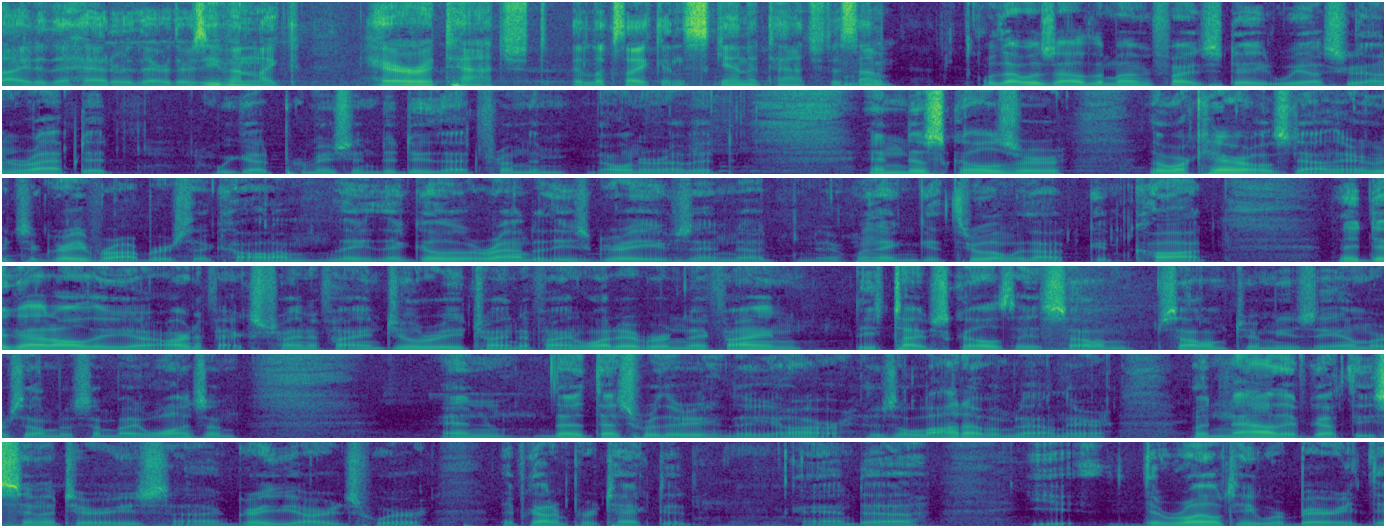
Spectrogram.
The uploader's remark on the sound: Remote SBR from the Point Casino Hotel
